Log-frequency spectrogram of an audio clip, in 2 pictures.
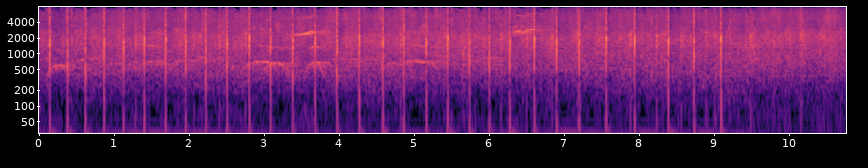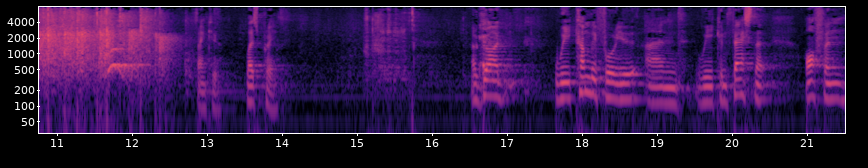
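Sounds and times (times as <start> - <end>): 
audience clapping: 0.0 - 12.9
speech: 13.6 - 14.2, 16.5 - 21.5.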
